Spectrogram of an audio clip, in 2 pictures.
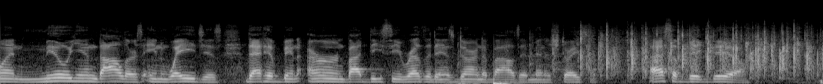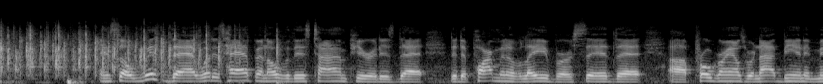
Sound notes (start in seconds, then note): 5.2 applause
